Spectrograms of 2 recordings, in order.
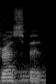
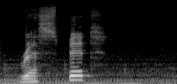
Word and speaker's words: respite: word you used okay it's pronounced respite respite yes respite so like re ah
